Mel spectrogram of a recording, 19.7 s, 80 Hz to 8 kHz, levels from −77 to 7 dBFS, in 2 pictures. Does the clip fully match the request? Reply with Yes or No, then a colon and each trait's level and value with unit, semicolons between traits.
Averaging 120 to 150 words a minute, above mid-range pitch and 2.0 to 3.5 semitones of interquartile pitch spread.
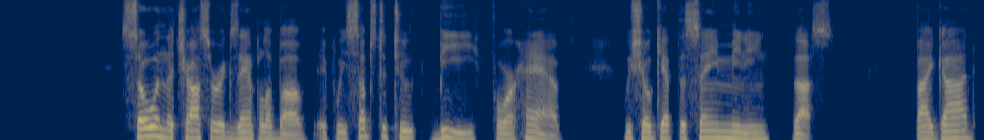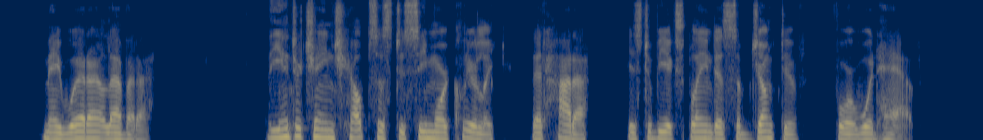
No: slow, 135 wpm; low, 130 Hz; average, 2.8 semitones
